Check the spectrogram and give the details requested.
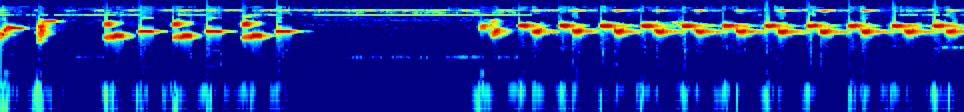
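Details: Bulbul song, clean and free of background noise. A few clear, whistled phrases of rising and falling notes are followed by a pause. A fast, even series of paired chirping notes then repeats about four times a second.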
